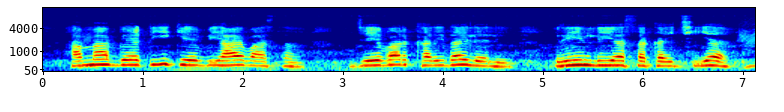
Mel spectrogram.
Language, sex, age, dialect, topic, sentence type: Maithili, female, 18-24, Angika, banking, question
